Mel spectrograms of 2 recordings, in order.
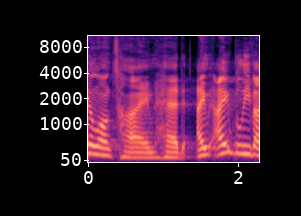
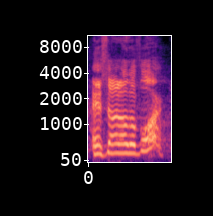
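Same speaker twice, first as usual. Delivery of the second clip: son arguing; 8 semitones higher than usual. Retold or imitated. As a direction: argue like a clever child who found a loophole. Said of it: "He's like".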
